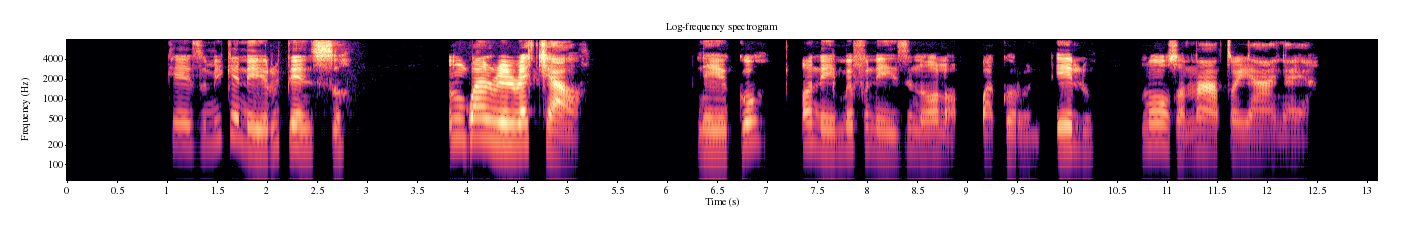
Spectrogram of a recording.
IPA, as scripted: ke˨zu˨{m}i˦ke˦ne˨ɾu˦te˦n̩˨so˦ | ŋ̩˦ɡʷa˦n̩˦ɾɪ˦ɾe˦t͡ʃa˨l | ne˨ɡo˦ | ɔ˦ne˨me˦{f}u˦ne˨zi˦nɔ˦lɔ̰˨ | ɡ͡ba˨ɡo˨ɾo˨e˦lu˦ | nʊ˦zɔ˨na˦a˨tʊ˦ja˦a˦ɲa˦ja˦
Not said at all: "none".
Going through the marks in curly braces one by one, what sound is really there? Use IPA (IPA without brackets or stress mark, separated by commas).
m, f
